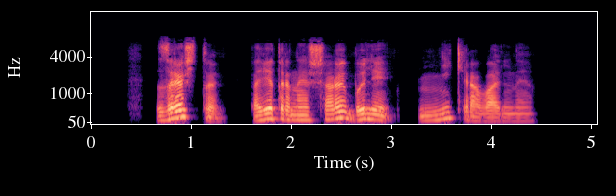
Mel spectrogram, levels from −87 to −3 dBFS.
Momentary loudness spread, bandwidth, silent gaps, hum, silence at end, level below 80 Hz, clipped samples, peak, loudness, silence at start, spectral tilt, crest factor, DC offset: 16 LU; 7.6 kHz; 1.37-1.41 s, 1.48-1.60 s, 3.09-3.27 s; none; 0.65 s; -54 dBFS; under 0.1%; -2 dBFS; -19 LUFS; 0.65 s; -5 dB/octave; 20 dB; under 0.1%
